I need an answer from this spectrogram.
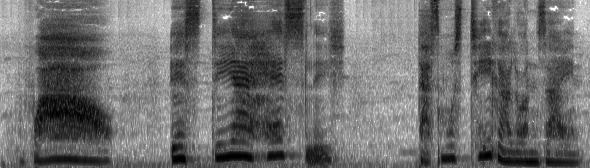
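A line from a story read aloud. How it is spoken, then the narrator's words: Whisper. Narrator (German): flüsterte Tina Mira zu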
